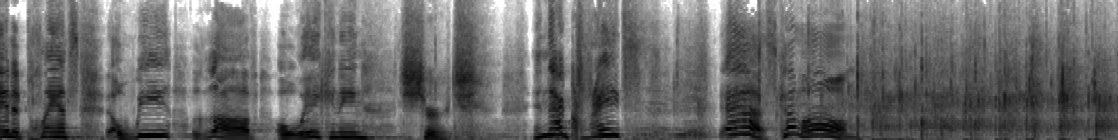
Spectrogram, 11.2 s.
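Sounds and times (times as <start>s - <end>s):
speech: 0.0s - 8.8s
crowd clapping: 7.5s - 11.1s.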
